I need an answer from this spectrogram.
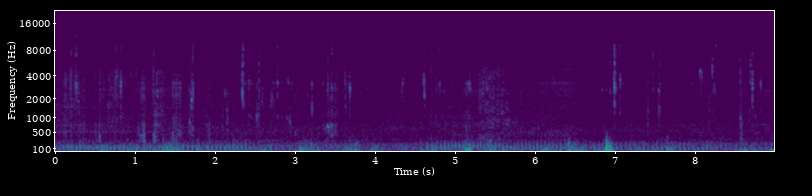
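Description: Close-miked chewing of khanom jeen rice noodles in fish curry with raw vegetables, full of quick wet clicks, crunches and lip smacks.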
